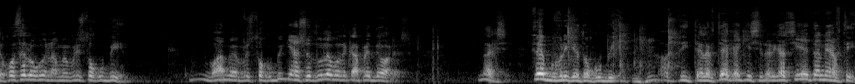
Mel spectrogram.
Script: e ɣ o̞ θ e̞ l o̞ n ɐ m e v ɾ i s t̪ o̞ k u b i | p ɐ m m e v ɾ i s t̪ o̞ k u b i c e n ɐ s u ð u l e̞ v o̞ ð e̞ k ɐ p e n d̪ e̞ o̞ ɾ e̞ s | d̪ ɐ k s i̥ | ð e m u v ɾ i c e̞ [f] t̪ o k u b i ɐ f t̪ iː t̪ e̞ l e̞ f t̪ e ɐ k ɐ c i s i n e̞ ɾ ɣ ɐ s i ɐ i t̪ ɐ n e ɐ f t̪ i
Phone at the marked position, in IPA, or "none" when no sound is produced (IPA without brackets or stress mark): none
